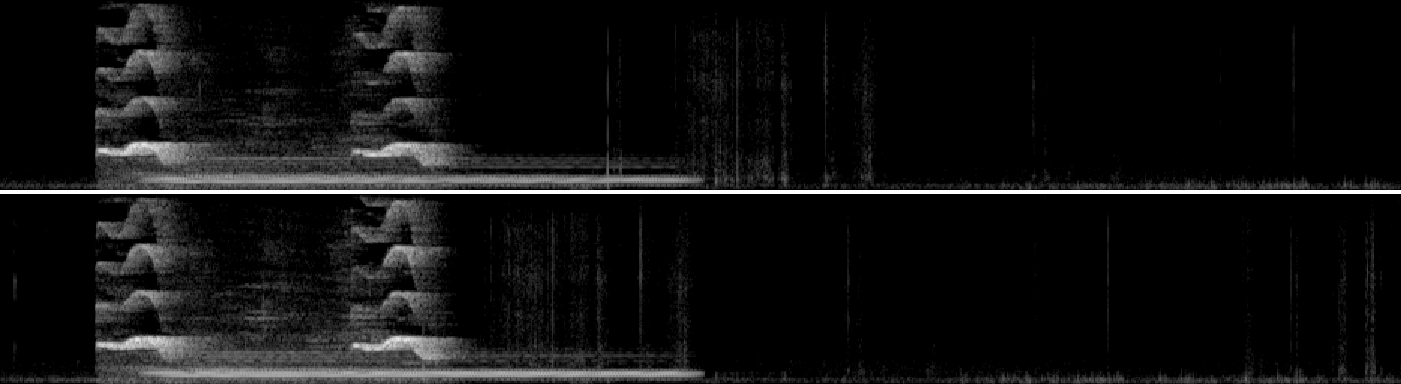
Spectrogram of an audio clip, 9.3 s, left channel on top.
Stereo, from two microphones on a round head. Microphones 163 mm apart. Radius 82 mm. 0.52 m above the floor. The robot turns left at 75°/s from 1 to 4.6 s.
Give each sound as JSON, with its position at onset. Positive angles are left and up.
{"t": 0.6, "sound": "a bird", "side_deg": 10, "distance_m": 1.4}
